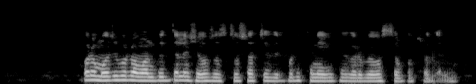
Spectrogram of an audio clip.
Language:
Bangla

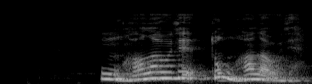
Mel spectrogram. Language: Bashkir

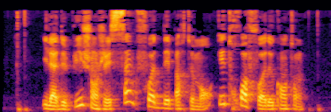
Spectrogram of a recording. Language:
French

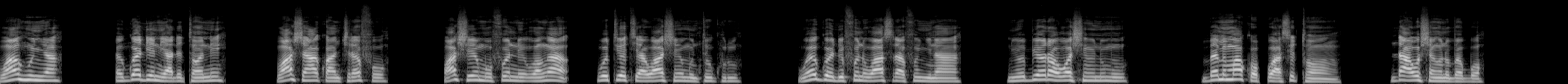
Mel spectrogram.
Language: Akan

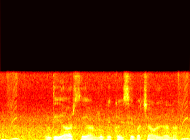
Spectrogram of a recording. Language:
Bhojpuri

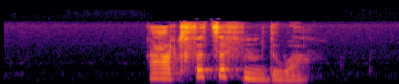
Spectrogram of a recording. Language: Kabyle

